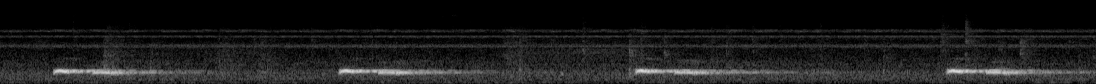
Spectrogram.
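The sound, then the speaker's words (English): A boobook owl (mopoke) calls four times, each a low two-note hoot spaced about three seconds apart, clear over a quiet night background with a steady faint insect hum. “The Boobook Owl that you just heard there, sometimes called the mopoke, is a very common species of owl that occurs in our area.”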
